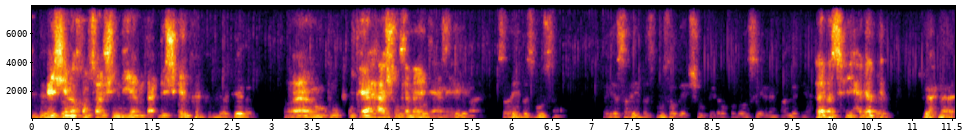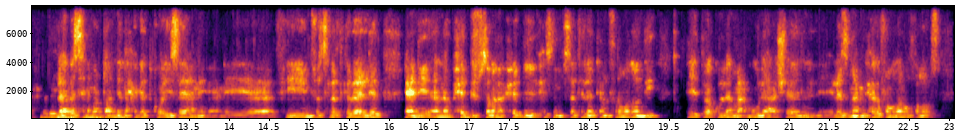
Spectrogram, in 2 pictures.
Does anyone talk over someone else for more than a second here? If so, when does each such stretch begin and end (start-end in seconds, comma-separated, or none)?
4.1-5.4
